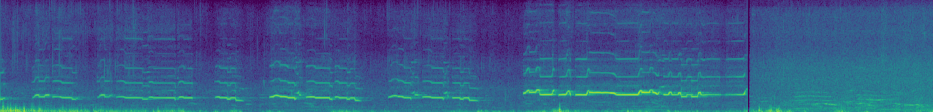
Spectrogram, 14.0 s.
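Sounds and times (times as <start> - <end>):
solo flute-like melody: 0.0 - 11.2.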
